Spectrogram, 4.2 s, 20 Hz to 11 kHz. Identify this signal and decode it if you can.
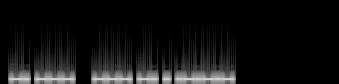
Morse code, heard as a keyed tone, about 30 wpm, 700 Hz. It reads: NO ONE.
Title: Additional Easy Phrases 30wpm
